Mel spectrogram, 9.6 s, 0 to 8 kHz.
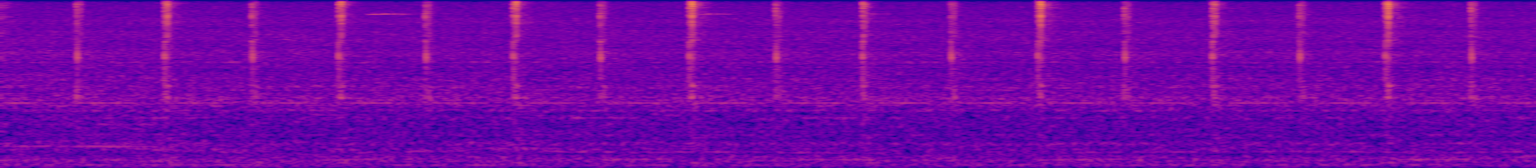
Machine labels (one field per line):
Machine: valve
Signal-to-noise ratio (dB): -6 dB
